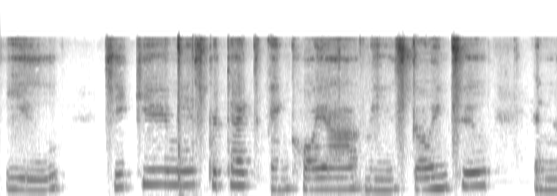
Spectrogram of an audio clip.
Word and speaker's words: 거야: So a strong G here.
